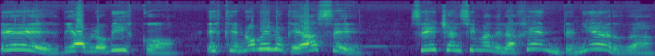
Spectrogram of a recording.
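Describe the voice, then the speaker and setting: Shaky and at a fairly slow pace, a female-sounding put-on character voice is heard over faint music in the background. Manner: insulting, angry.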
